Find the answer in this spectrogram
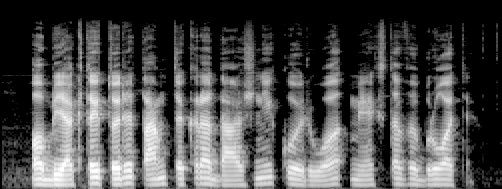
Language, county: Lithuanian, Marijampolė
